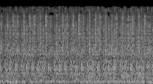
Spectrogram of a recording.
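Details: 2007 Toyota Tundra 5.7L 3UR-FE V8, 205,000 miles, cold start: busy sharp metallic ticking and rattling on bank 1, appeared after a disconnected connector on first startup per owner; cause unconfirmed, hydraulic tensioner suspected.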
